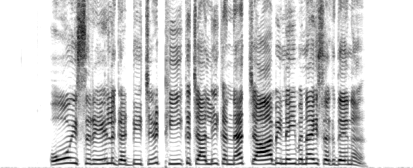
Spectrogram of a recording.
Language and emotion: Dogri, angry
